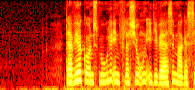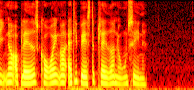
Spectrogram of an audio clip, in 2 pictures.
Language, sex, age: Danish, female, 42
